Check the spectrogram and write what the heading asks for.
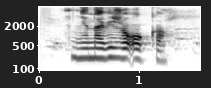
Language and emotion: Russian, neutral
